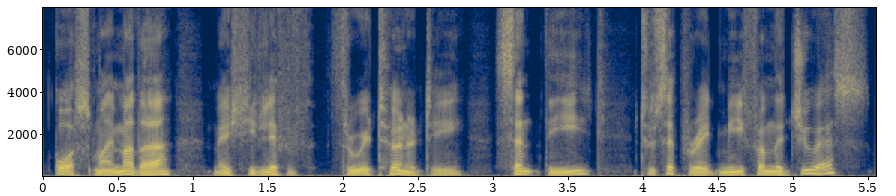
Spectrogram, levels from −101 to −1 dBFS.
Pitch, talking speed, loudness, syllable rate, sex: 110 Hz, 160 wpm, -20 LUFS, 5.6 syllables/s, male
